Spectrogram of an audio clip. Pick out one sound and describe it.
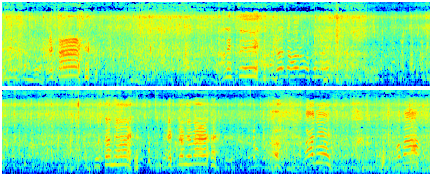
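Icy water splashes and sloshes as people struggle in it.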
